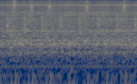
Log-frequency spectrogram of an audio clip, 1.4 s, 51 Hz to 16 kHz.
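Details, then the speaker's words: 1969 Opel GT stored 20 years, first start, no coolant system fitted: a lumpy, uneven idle with a regularly missing beat, running on three cylinders. A spark plug lead is arcing to the body, and new plug wires are needed. "yeah runs pretty good on three cylinders I just saw this arcing against the side of the body"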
